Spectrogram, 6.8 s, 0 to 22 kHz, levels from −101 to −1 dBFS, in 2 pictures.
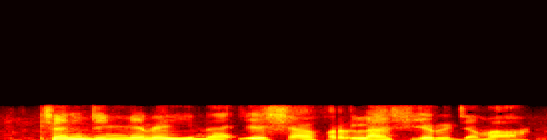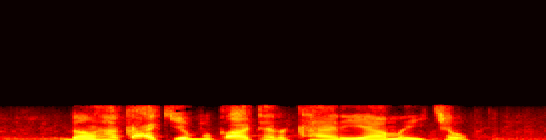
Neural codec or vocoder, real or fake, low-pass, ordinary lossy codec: codec, 16 kHz, 4 kbps, X-Codec, HuBERT features, trained on general audio; fake; 5.4 kHz; MP3, 48 kbps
